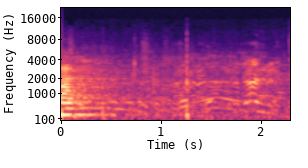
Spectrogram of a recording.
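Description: A man's loud drawn-out "ho" call that ends about half a second in, followed by fainter voices from the crowd around the pitch. A single thump a little over a second in.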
